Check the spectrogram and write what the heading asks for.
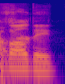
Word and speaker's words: Vivaldi: Vivaldi browser, yeah.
